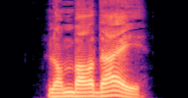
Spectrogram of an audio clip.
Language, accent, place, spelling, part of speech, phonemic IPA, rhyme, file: German, Germany, Berlin, Lombardei, proper noun, /ˌlɔmbaʁˈdaɪ̯/, -aɪ̯, De-Lombardei.ogg
- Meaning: Lombardy (an administrative region in northern Italy, where its capital and the largest city Milan is founded in the Po Valley)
